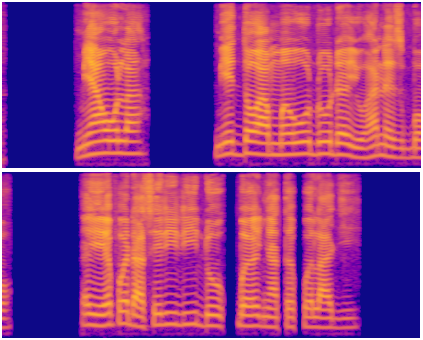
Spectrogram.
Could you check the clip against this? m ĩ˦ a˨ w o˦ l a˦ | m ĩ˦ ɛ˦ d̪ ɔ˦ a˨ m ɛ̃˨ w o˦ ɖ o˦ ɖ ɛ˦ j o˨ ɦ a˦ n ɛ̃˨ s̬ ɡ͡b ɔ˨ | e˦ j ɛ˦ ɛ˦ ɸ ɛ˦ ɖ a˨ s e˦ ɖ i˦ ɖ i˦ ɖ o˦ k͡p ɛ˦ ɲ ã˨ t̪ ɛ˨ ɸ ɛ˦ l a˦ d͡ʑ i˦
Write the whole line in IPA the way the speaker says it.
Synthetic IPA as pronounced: m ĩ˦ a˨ w o˦ l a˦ | m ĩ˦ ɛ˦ d̪ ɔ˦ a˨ m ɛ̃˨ w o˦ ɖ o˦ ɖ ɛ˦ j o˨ ɦ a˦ n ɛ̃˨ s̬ ɡ͡b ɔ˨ | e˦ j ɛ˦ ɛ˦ ɸ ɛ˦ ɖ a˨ s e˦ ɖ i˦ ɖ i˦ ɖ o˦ k͡p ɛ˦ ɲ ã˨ t̪ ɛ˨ ɸ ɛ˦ l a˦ d͡ʑ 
